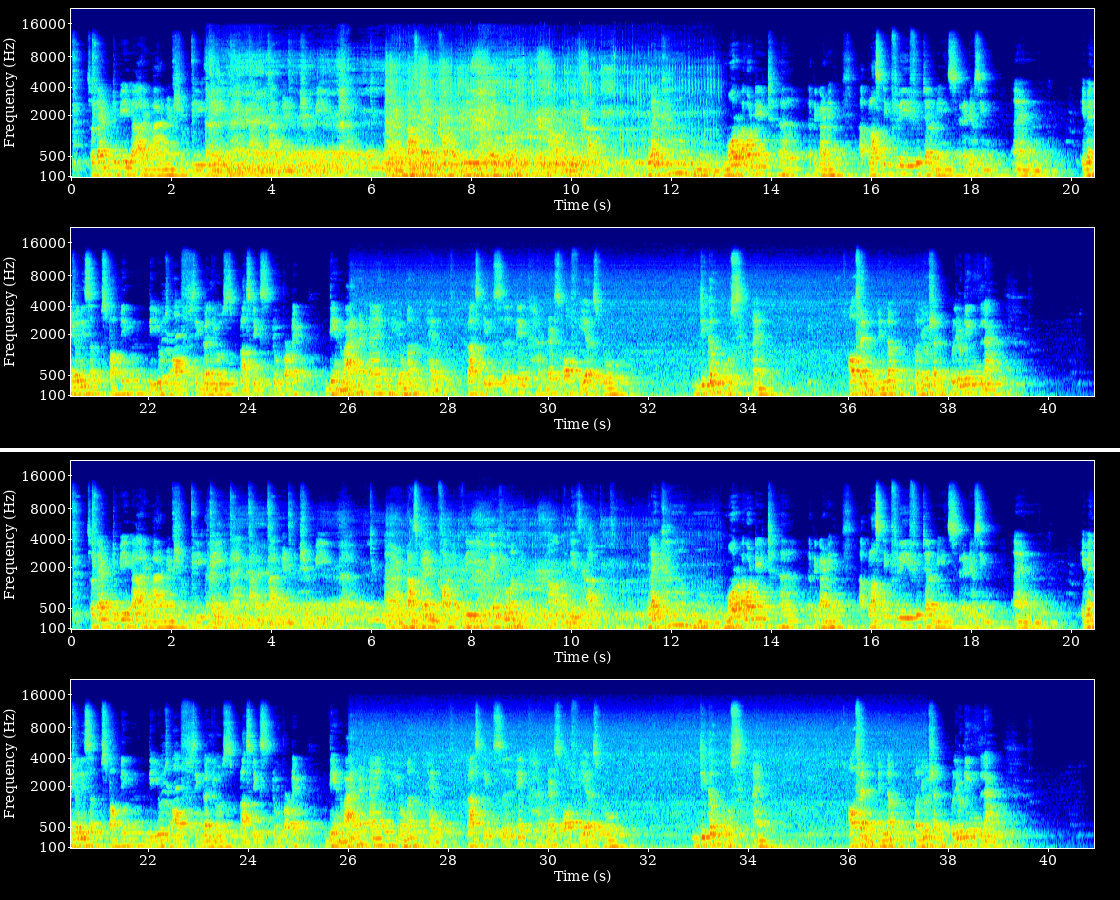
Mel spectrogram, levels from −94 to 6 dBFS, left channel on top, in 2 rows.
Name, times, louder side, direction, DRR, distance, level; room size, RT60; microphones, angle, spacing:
voice 1, 0.0-5.7 6.0-9.1 9.5-10.5 11.5-18.4 18.8-19.6 20.2-25.0 25.5-27.9 28.4-31.4 32.8-34.4 35.2-35.3 36.0-37.0 37.3-39.0, equal, 10° right, -2 dB, 1.3 m, -23 dB
sound 1, 2.6-13.0, left 5 dB, 60° left, 0.3 m, -25 dB
sound 2, 26.0-37.6, right 1 dB, 50° right, 1.1 m, -37 dB
8.2 x 6.5 x 3.1 m, 1.4 s
head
